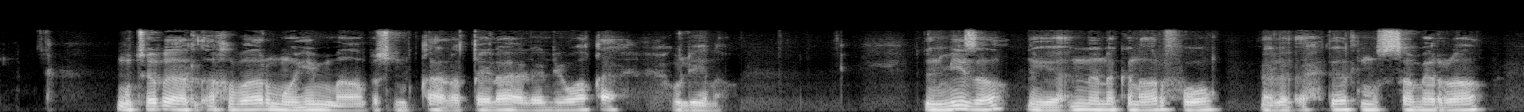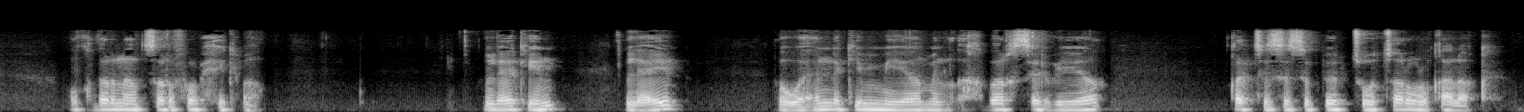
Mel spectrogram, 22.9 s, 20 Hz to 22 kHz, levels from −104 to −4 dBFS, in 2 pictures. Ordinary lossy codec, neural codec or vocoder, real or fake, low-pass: MP3, 96 kbps; none; real; 7.2 kHz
